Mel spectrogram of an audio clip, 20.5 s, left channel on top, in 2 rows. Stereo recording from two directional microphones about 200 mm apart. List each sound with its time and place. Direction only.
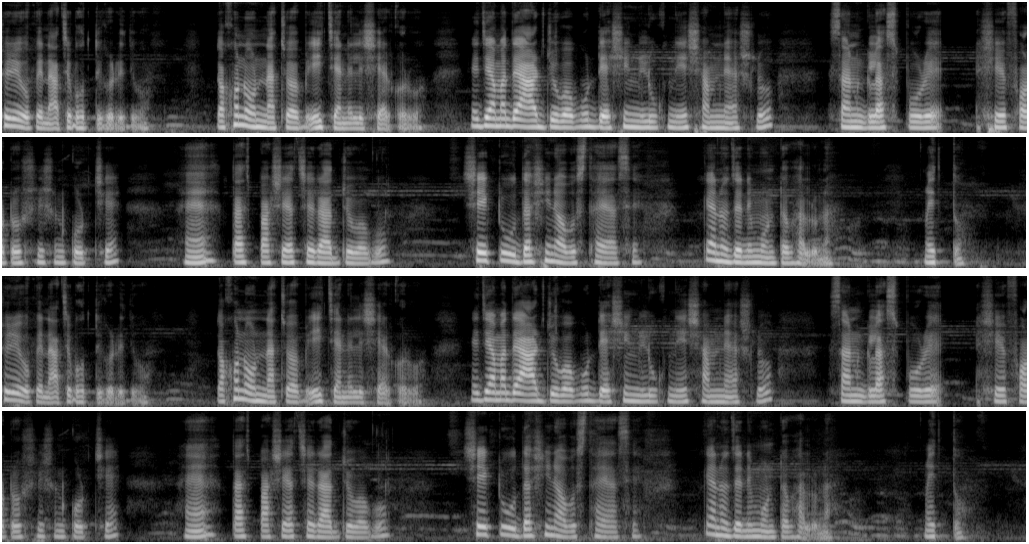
0.0 s a woman's voice: 15° left (ahead or behind)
